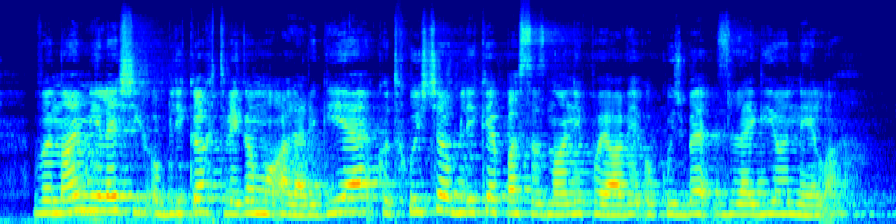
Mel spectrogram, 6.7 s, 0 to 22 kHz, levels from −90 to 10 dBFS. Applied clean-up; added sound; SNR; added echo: none; none; none; reverberation time 1.3 s.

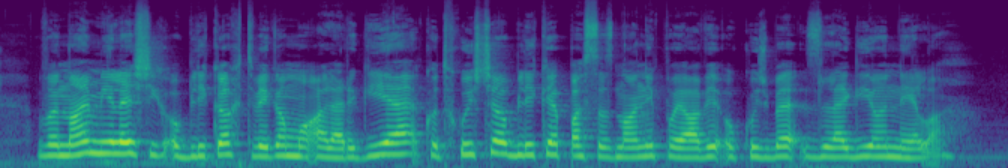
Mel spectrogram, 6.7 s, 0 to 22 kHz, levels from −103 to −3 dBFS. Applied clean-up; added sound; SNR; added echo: none; none; none; none.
